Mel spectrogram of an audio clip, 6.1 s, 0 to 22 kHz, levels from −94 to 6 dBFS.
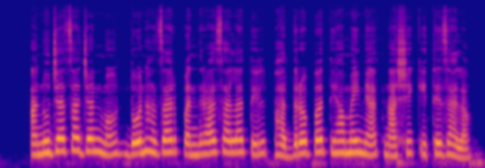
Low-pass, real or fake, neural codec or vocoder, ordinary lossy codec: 19.8 kHz; real; none; none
